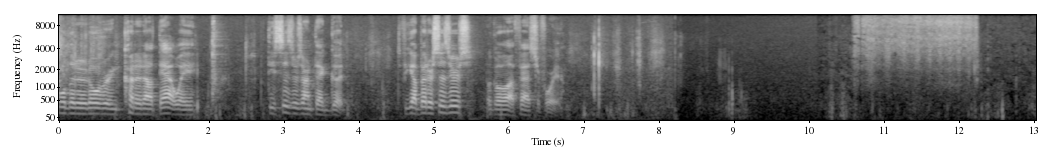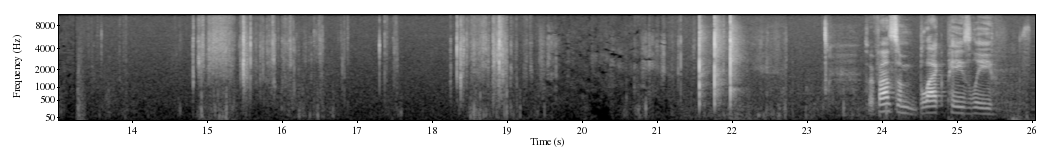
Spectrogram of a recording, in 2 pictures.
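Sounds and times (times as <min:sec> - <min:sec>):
aerosol spray hissing: 0:10.6 - 0:12.3.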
